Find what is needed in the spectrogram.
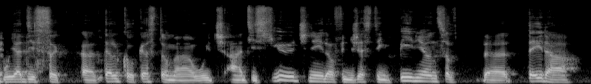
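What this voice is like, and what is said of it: French accent. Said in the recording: “my French accent, which I assure you was much worse than what it is right now as you listen”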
